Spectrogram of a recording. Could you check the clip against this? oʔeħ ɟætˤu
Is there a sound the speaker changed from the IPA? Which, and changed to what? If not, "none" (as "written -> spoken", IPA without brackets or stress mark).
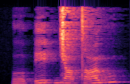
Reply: ħ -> ʔ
